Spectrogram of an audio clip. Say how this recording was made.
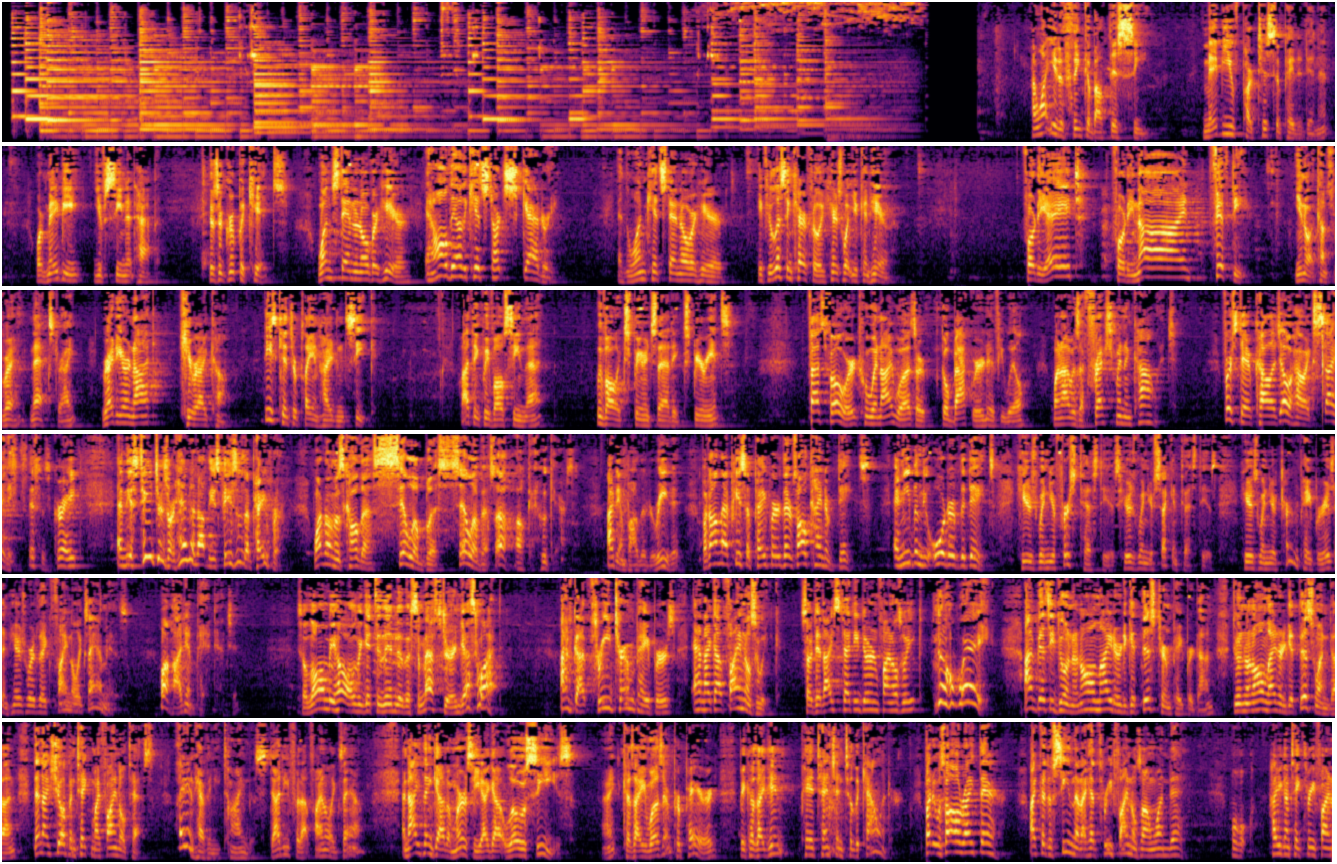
Given in Burlington, WA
